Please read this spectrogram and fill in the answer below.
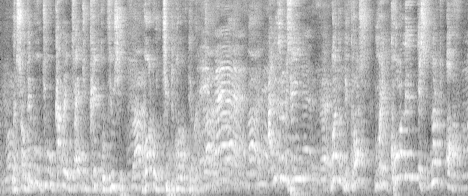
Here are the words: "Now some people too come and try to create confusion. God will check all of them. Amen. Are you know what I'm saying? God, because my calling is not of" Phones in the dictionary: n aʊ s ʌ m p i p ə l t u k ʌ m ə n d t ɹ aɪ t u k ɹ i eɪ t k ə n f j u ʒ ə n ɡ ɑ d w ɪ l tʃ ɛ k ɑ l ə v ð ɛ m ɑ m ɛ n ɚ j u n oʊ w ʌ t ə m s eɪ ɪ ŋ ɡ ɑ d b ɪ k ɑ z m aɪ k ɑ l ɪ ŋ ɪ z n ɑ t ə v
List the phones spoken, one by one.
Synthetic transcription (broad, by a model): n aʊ s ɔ m p i p ə l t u k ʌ m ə n t ɹ aɪ t u k ɹ i eɪ t k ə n f j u ʃ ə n ɡ ɑ d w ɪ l tʃ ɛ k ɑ n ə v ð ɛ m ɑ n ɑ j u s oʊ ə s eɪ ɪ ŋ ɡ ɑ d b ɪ k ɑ s m aɪ k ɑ l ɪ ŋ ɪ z n ɑ t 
